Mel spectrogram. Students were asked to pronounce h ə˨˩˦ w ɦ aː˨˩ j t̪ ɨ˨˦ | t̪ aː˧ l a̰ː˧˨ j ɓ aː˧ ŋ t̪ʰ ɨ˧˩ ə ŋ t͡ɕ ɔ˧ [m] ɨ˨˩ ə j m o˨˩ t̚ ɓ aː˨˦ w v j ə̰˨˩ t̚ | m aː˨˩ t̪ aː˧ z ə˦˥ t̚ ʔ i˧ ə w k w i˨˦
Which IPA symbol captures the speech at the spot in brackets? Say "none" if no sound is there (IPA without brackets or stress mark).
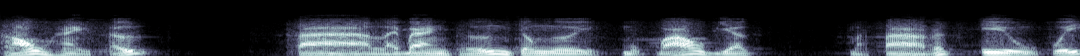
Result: ŋ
